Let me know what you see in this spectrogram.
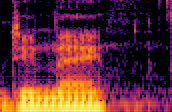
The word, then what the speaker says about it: Du Mez: She's a lovely uh, Kristen Demuse, Kristen Demuse from uh, maybe. sorry, is the way I think you pronounce it Du Mez.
